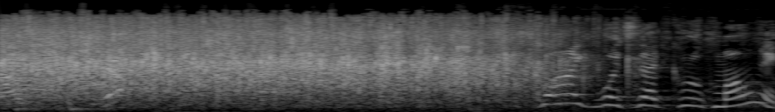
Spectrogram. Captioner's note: applause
